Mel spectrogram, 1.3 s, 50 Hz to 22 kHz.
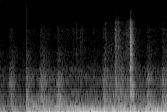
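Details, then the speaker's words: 2013 Toyota Corolla with stalling and hard starting: starter spins the engine in a steady low churn with no firing at all during an extended crank; crank-no-start traced to a dead fuel pump giving no fuel pressure. "oh wow it's extended crank like a big one it's not starting now I think pretty much a crank no that to be honest I think they out of gas"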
